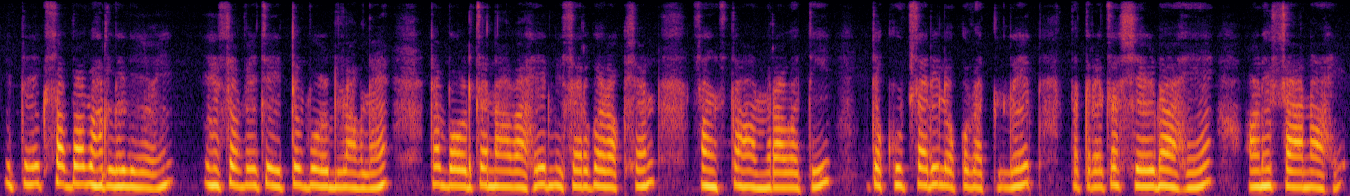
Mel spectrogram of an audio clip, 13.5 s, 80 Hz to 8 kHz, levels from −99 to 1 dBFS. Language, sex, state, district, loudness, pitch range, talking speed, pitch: Marathi, female, Maharashtra, Washim, -16 LUFS, 225-255 Hz, 135 wpm, 240 Hz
